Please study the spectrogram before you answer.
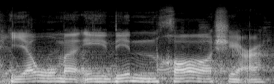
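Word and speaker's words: يَوْمَئِذٍ خَاشِعَةٌ: Ng kalau yang tadi sebelumnya wujuhun yaumaidin wujuhun yaumaidin ya di didengungkan, ditahan sedangkan yaumaidin khosyiah izhar jelas bacanya nggih. Tapi sejelas jaratnya izhar tetap ada sedikit dengung.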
